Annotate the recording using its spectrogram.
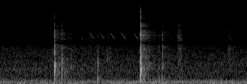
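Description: Tennis ball struck by rackets in a rally: a fainter strike about half a second in, then a louder, sharper hit shortly before the end.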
